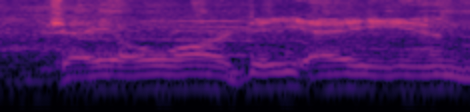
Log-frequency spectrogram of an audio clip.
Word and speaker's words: Jordan: Charleston told me that it was a Welsh pronunciation that the Welsh did not want to be confused with the Irish so they took the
